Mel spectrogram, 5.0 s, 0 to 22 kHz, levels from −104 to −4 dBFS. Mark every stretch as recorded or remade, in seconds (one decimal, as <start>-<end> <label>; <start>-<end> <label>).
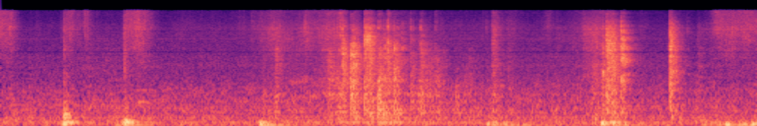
0.0-1.6 recorded; 1.6-4.6 remade; 4.6-5.0 recorded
